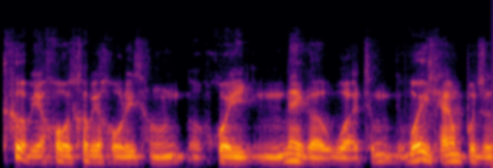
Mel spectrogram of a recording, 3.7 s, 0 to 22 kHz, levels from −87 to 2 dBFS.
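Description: No technical faults can be heard anywhere in the speech. There is nothing at any moment of the recording that needs a time or a description.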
